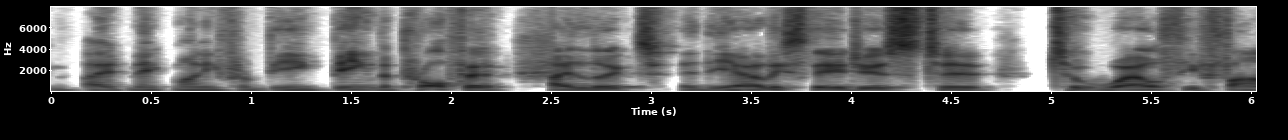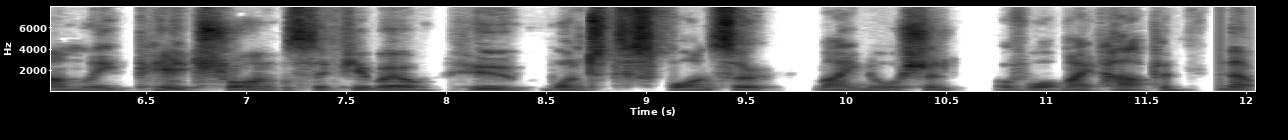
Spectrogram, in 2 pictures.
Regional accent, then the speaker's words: Glasgow, Scotland, United Kingdom; But I was born in Glasgow. I was born under very, very modest circumstances, lived in a, if you will, the Americans would call it a project. It was violent. Our family were kind of not accepted.

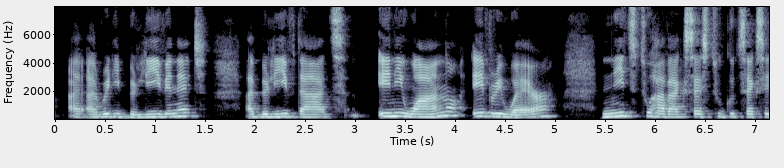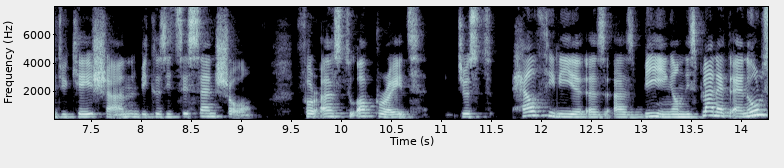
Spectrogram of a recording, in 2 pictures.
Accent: Paris, Île-de-France, France; English is a second language; now in United Kingdom; I was living in the UK, but I grew up in France, in Paris.

